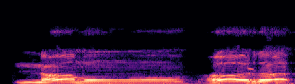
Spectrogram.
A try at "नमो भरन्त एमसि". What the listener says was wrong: নমো, নমো, মোটাকে নিচে নামাতে হবে। নমো, ঠিক আছে?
